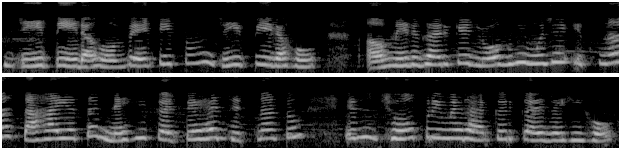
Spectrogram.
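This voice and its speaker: A woman's voice: high voice, a little mellow. A woman voicing a frail, needy old village woman in a cartoon, pleading and grateful in her manner. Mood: grateful blessing. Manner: pleading, slow, plaintive. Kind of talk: Hindi cartoon moral story acting. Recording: music behind the voice.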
